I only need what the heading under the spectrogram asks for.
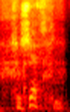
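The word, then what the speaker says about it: Krzyzewski: became Coach K and they may be very clear that it's chashi okay which is the the proper pronunciation people ought to be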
